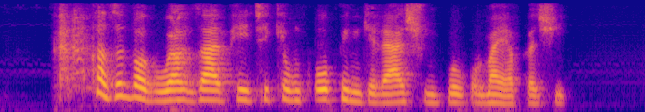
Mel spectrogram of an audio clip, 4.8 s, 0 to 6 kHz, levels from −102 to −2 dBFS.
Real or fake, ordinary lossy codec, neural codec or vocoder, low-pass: fake; MP3, 48 kbps; codec, 16 kHz in and 24 kHz out, 0.6 kbps, FocalCodec, streaming, 2048 codes; 5.4 kHz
